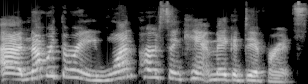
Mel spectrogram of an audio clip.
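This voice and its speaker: Lively, bright and sharp woman's voice in a Southern US accent, at a fairly slow pace, on a very clean recording with a silent background. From US South. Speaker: parent advocate co-hosting a livestream. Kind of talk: casual livestream discussion. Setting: Facebook live video.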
